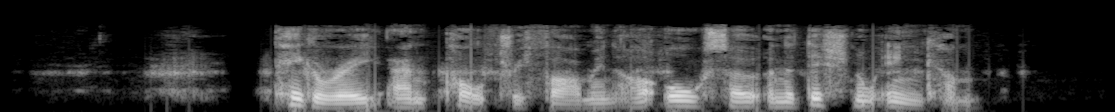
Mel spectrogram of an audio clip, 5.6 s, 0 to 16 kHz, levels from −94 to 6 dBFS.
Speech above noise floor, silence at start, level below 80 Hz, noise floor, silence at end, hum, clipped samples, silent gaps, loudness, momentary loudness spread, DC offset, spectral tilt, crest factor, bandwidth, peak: 42 dB; 0.75 s; -58 dBFS; -59 dBFS; 0.7 s; none; under 0.1%; 1.20-1.26 s; -18 LUFS; 22 LU; under 0.1%; -4 dB/octave; 18 dB; 7.8 kHz; -2 dBFS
